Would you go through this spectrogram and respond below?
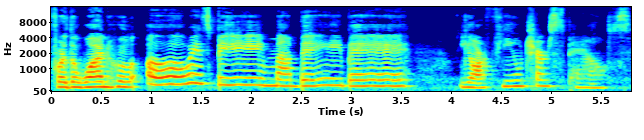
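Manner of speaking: put-on nerdy character voice with the word "baby" stretched out. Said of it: "That was the voice".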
